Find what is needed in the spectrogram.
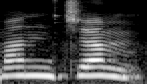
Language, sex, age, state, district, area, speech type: Telugu, female, 30-45, Andhra Pradesh, Konaseema, rural, read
